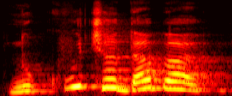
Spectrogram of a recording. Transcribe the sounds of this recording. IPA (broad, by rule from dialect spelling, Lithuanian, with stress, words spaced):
nʊ ˈkuː t͡ʃʲɛ ˈdɑːbɐ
